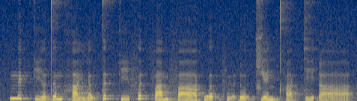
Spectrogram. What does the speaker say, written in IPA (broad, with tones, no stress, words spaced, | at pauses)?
me˦˥p̚ki˨˩ə̯t̪ə˧mha˧˩j lə̰˧˨wt̪ə˦˥t̚ ki˨˦fə˦˥t̚fa˨˦m faː˨˩kwə˦˥p̚ fɨ̰˧˨ə̯ ɗo˦˥t̚t͡ɕe˧nt̪ʰa˨˩k̚ t̪i˧ɗaː˨˩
